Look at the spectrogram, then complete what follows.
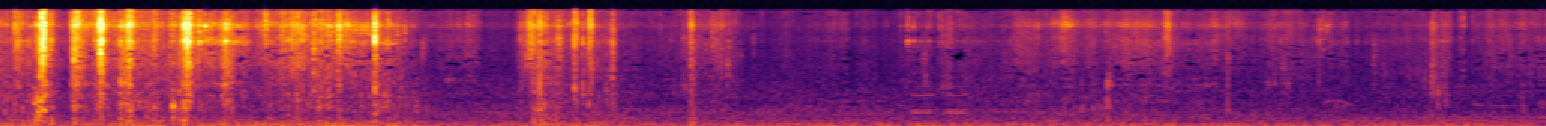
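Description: Quick sharp clicks, scuffs and crackling of a freshly landed fish being handled and carried over rocks and dry twigs, dense for the first two and a half seconds with a short cluster near four seconds. After that only a faint outdoor background.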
